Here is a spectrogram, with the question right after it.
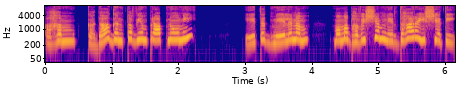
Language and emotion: Sanskrit, fearful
